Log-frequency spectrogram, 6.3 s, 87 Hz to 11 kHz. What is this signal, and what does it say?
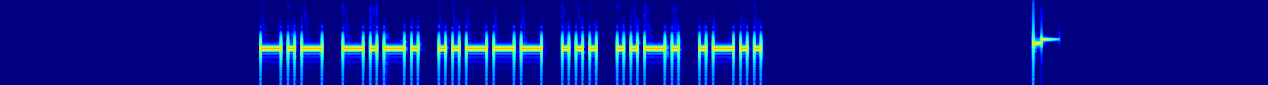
Morse code, heard as a keyed tone, about 34 wpm, 700 Hz. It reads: KC2SFL
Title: USA Call Signs Repeated 2x 35wpm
